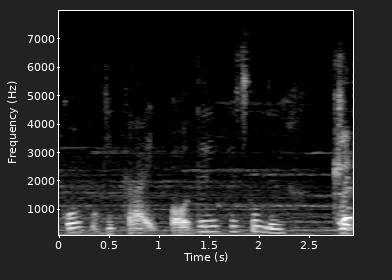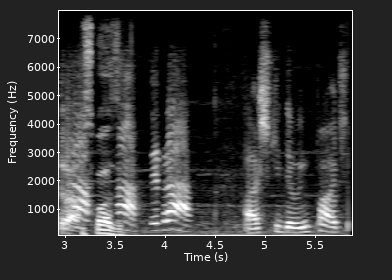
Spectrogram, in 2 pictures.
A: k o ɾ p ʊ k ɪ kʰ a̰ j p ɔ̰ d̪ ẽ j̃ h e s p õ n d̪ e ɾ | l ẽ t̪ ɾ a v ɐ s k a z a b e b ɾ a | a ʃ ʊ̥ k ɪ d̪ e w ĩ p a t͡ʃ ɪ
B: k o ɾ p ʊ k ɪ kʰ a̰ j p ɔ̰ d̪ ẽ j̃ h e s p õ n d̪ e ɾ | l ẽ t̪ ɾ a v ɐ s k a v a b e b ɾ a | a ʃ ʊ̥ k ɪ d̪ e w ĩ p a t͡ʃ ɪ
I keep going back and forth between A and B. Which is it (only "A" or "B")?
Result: A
